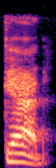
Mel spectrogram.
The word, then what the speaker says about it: Gad: Gad. Gad. Okay. I always want to say it's like pronounced differently, but I love how he did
